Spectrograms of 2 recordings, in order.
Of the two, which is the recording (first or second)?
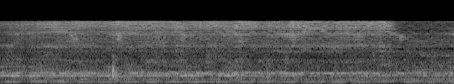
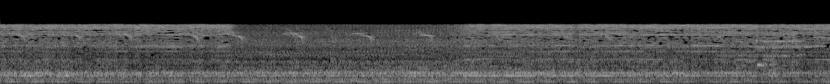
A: second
